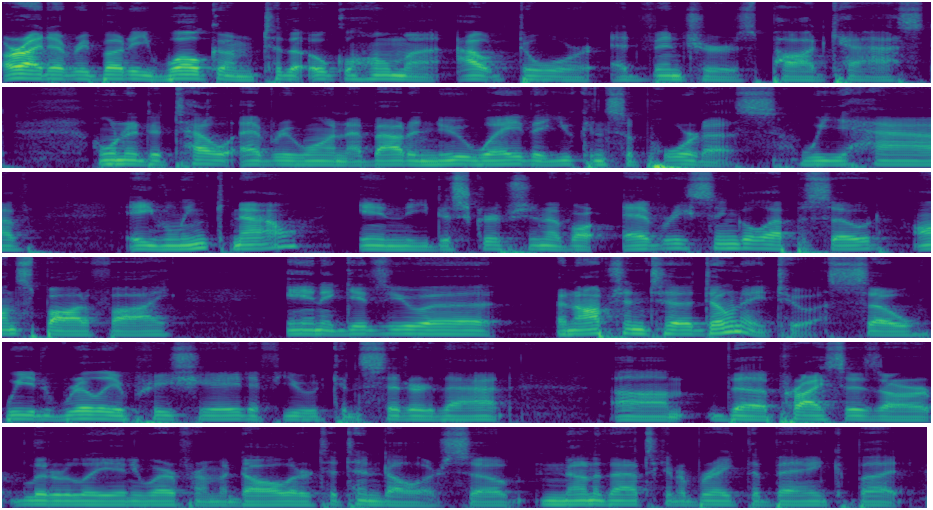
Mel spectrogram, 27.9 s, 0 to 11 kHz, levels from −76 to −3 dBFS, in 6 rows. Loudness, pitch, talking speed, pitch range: -30 LUFS, 105 Hz, 175 wpm, 100-115 Hz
